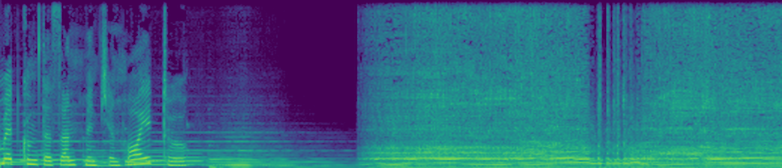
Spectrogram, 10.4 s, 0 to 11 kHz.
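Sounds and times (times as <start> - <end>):
speech: 0.1 - 2.6
car engine idling, revving and roaring as the car drives off: 4.8 - 10.4.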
